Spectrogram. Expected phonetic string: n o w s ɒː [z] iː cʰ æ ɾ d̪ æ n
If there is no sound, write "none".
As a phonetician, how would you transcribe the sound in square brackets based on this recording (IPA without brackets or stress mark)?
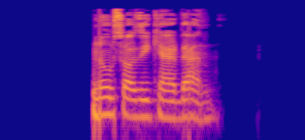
z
